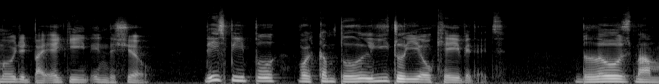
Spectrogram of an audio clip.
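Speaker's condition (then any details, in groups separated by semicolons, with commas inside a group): No condition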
